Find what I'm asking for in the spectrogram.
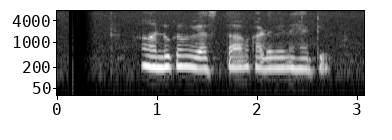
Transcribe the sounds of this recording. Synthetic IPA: aːɳɖukɾəməijast̪aːʋəkaɽəʋenːəɦæʈi

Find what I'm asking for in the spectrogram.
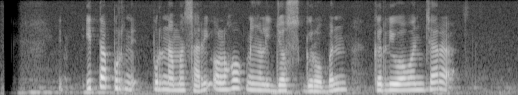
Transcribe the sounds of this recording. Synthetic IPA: it̪apurnamasaɾiʔɔlɔɦɔk̚niŋalid͡ʒɔsɡɾɔbənkɨrdiwawaɲt͡ʃaɾa̰

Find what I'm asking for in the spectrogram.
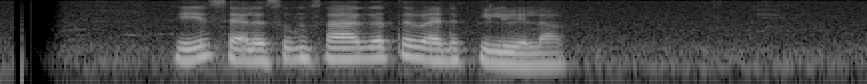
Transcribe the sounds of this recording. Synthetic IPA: ejəsæləsumsaːɡət̪əʋæɖəpiliʋela

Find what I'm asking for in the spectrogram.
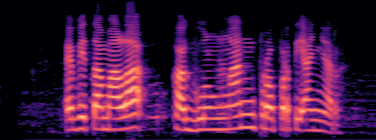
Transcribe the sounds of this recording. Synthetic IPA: ʔɛvit̪amalaʔkaɡuŋanpɾɔpərt̪iaɲər

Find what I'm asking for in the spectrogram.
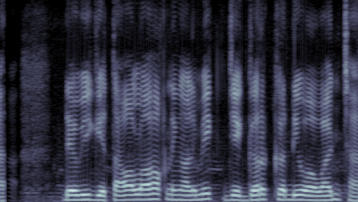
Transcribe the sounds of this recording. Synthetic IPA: dɛwiɡit̪aɔlɔɦɔk̚niŋalimik̚d͡ʒəɡərkədiwawaɲt͡ʃa

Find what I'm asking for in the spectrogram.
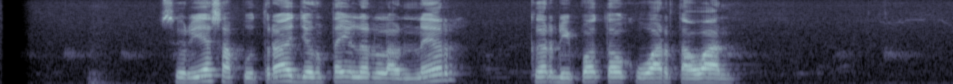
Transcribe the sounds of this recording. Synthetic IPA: suɾiasaput̪ɾad͡ʒɨŋt̪ailərlaunːər | kɨrdipɔt̪ɔkuwart̪awan

